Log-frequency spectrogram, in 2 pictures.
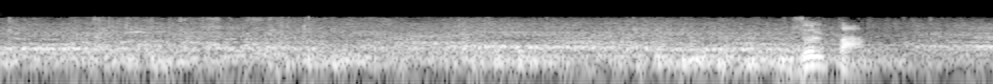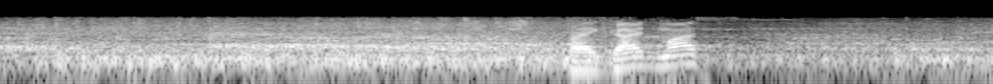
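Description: A large stadium crowd murmurs and chants steadily in the distance.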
